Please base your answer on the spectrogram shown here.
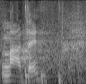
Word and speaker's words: MATE: I will start with pronunciation it would be hard for non-english speaker because it's Matty the name come from South America and I up the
